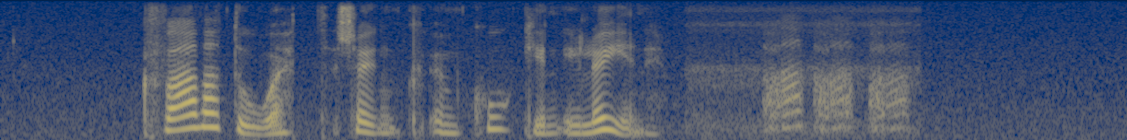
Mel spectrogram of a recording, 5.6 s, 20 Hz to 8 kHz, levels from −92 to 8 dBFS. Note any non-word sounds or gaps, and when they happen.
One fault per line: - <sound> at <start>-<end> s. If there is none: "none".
- laugh at 3.8-4.6 s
